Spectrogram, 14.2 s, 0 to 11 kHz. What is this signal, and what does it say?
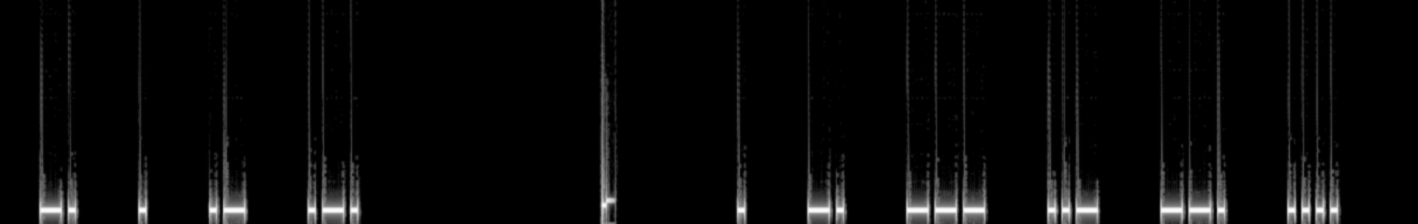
Morse code, heard as a keyed tone, about 17 wpm, spaced as for 10 wpm, 700 Hz. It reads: NEAR ENOUGH
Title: 3x Character Spacing - Top 500 Words - 17wpm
